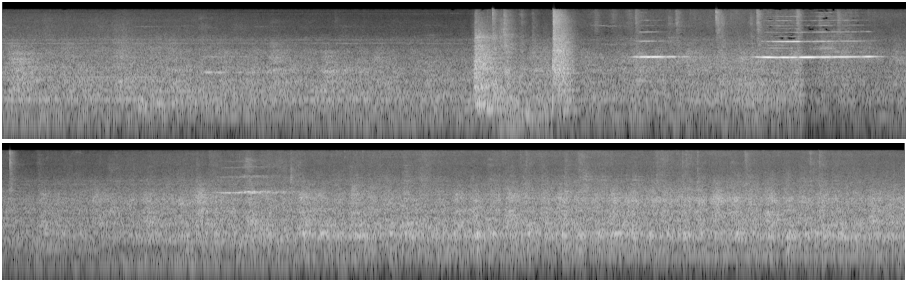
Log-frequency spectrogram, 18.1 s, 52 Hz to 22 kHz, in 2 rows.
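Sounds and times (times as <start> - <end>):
elevator clunks: 4.7 - 9.6
sliding doors opening: 4.8 - 17.9.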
